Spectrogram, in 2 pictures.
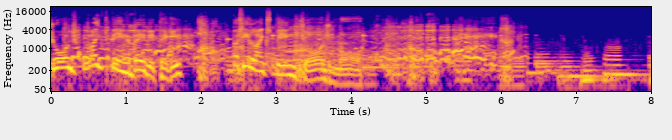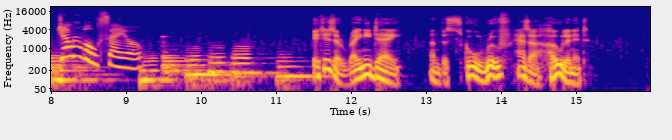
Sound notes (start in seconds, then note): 5.4 all laugh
